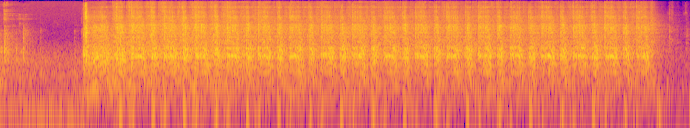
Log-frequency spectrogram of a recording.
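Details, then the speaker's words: Old lawn mower, cranking with brake pressed as safety switch: starter churns steadily about three strokes a second for six seconds but never catches; no spark found, owner suspects spark plug or plug wire. "i figured out you might have to be on the break as like a safety switch for it to actually turn over and crank and start so i'm gonna try that hey we have it cranking"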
